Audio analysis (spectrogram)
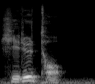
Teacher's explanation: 昼 goes up at first and then it comes back down with the particle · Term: high-pitch accent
